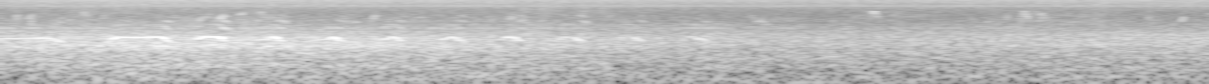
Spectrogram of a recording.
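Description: A quick run of about a dozen short, evenly spaced bird calls, three or four a second, fading out after three or four seconds, over a steady background wash of water and outdoor noise.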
